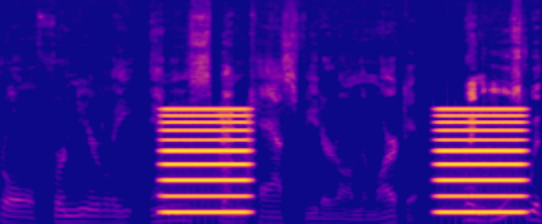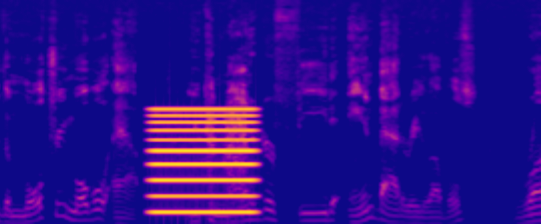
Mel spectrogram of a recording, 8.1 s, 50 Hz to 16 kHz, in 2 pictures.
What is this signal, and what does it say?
Ship horn signal, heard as a ship's horn, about 260 Hz, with speech in English. 3 short. At sea: I am operating astern propulsion.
